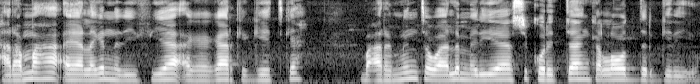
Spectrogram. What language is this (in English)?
Somali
